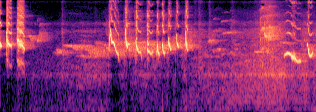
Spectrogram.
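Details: Oriental magpie-robin performing 'shooting' song: a few sharp chirps, a steady faint whistle beneath, then a string of quick downslurred notes and later scratchy twittering with a sliding whistle.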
